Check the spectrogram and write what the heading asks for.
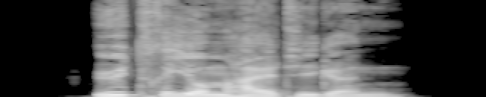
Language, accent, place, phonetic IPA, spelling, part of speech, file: German, Germany, Berlin, [ˈʏtʁiʊmˌhaltɪɡn̩], yttriumhaltigen, adjective, De-yttriumhaltigen.ogg
- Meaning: inflection of yttriumhaltig: 1. strong genitive masculine/neuter singular 2. weak/mixed genitive/dative all-gender singular 3. strong/weak/mixed accusative masculine singular 4. strong dative plural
